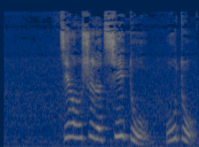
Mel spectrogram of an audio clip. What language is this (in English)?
Chinese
